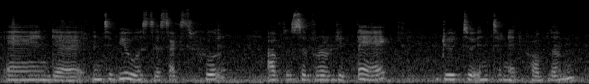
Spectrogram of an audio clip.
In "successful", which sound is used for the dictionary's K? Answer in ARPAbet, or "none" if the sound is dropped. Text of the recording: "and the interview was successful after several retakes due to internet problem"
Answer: none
